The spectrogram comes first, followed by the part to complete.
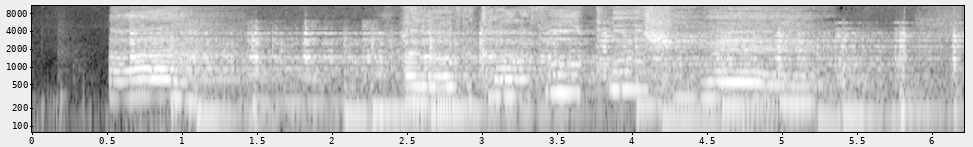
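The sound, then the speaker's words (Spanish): A pop song kicks in after a brief pause, a male lead voice singing a smooth melody over bright, full instrumental backing with a touch of reverb, loud and steady throughout. “va a ser número uno en ambos lados del, océano, en Estados Unidos y Inglaterra, que es …. Escuchémosla.”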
